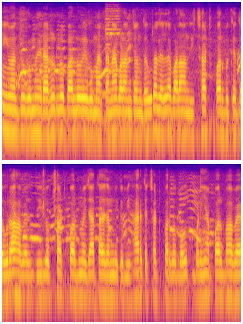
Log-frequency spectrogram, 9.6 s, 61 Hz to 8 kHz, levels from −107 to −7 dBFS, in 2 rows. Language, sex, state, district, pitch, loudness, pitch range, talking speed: Bhojpuri, male, Bihar, East Champaran, 135 Hz, -17 LUFS, 130-140 Hz, 245 wpm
